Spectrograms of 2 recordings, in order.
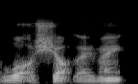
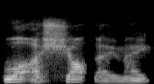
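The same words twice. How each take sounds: First: "What a shot, though, mate" said lower and flat despite the disaster; unbothered, as if nothing went wrong; deadpan repeat. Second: A rush of praise for the photo; admiring. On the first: Retold or imitated. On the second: Real, not acted. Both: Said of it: "I still would have said".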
